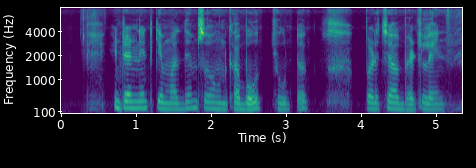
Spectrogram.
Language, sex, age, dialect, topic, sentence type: Maithili, male, 18-24, Southern/Standard, banking, statement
